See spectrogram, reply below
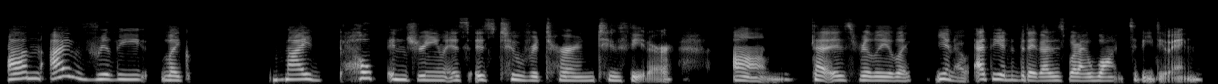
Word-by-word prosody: Um, 270 +3 +4
I 340 +8 +5 0.2
really, 230 -1 +1
like 195 -2 0 0.8
my 230 +2 +3 0.3
hope 285 -1 +1
and 225 -2 +3
dream 195 -1 -1
is 185 +1 -3
is 205 -2 +1
to 220 -3 0
return 180 -1 -1
to 185 -1 -2
theater. - - -2 0.6
Um, 215 +5 0 0.2
that 200 -5 +4
is 195 +2 -2
really, 185 -2 +3
like 170 0 -2 0.2
you 250 -1 +2
know, 150 -8 -8
at 235 0 +5
the 240 -2 +3
end 205 -2 -1
of 195 - -7
the 200 - -1
day, 185 -1 +5
that 175 0 +2
is 185 0 -2
what 180 -1 +3
I 170 0 +2
want 175 0 0
to - - -7
be - - -4
doing. 225 -5 -3
200 Hz, 170 wpm, -23 LUFS, 180-235 Hz, 0.8 s, I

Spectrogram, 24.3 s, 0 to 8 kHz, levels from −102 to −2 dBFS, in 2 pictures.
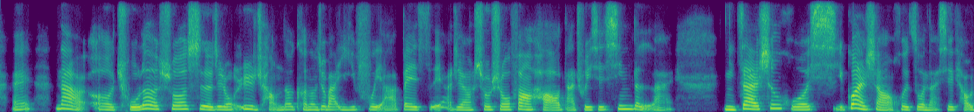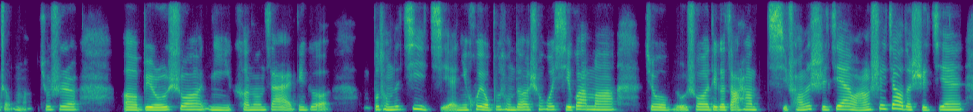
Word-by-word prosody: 诶， 215 +5 -4 0.3
那， 260 -3 +3 0.2
呃， 200 -3 -1
除 190 0 +1
了 255 -1 +3
说 240 0 +1
是 235 -4 +2
这 205 - 0
种 200 0 -1
日 235 -3 +1
常 190 -1 -5
的， 205 0 -3
可 200 0 -6
能 195 0 -2
就 210 +3 -2
把 200 -1 -1
衣 190 0 -4
服 205 0 -6
呀、 - - -3
被 205 -1 0
子 195 - -5
呀， 405 -6 -4
这 190 - -4
样 180 0 -2
收 200 +2 -1
收 200 0 0
放 205 0 +3
好， 175 -4 0
拿出 190 0 -3
一 - - +2
些 190 0 -2
新 235 +4 +1
的 225 - 0
来， 220 -1 -5 0.6
你 205 -2 +4
在 235 +3 +6
生 280 +5 +1
活 200 -6 0
习 205 -2 -1
惯 285 -2 +7
上 195 -5 0
会 205 -2 -2
做 195 0 -1
哪 175 +2 -4
些 195 0 -3
调 190 0 -4
整 210 +6 -8
吗？ 200 +3 -8
就 205 - -5
是， 205 -1 -1 0.5
呃， 185 0 +2
比 190 0 +2
如 185 +1 +6
说， 210 -1 0
你 180 -6 -2
可 180 +1 -4
能 185 +1 0
在 95 - -1
那 185 0 -1
个， 195 +2 -3 0.5
不 210 - 0
同 205 -2 0
的 210 - +1
季 220 +1 0
节， 200 0 -2
你 180 0 0
会 185 +4 0
有 185 - +5
不 200 +3 -4
同 195 -3 -1
的 190 +1 +1
生 215 +3 -5
活 210 0 0
习 205 -2 +1
惯 220 +1 +1
吗？ 195 -1 +1 0.3
就 190 -3 0
比 180 - -10
如 - - 0
说 195 +2 +1
这 195 0 +2
个 190 0 +3
早 185 0 +1
上 200 -1 -1
起 - - 0
床 185 -1 -3
的 220 - +1
时 195 -4 -2
间、 210 +1 +2
晚 170 -2 0
上 180 +3 +1
睡 255 +5 -1
觉 260 -1 +4
的 205 - +2
时 180 -3 0
间， 200 +3 0
200 Hz, 240 characters per minute, -21 LUFS, 190-215 Hz, 0.6 s, 惯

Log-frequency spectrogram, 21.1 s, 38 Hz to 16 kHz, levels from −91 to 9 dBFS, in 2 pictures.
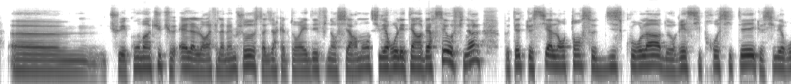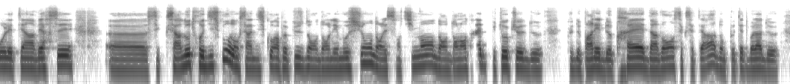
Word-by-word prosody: hem, 105 -4 -2 0.2
tu 110 - -3
es - - -4
convaincu 130 +5 0
qu'elle, 125 -1 +1
elle 110 -1 +3
aurait 110 +1 0
fait 115 - -10
la 105 - -1
même 115 +3 -3
chose. 145 +1 +2
C'est-à-dire 105 +2 -3
qu'elle 105 -3 -6
t'aurait 110 0 -1
aidé 110 +2 -2
financièrement 110 +3 -2
si 130 - -5
les 135 - +6
rôles 135 +1 +5
étaient 130 +1 +3
inversés, 135 +10 +4
au 190 -4 +9
final. 190 +7 +1 0.3
Peut-être 145 0 0
que 135 - -1
si 125 - -2
elle 145 -1 +6
entend 140 +3 +1
ce 150 -2 -4
discours-là 140 +4 +3
de 120 -2 -4
réciprocité, 140 +4 +1
que 120 - -6
si 105 +6 -7
les 130 - +2
rôles 130 +1 0
étaient 130 +1 -2
inversés, 125 +4 +1 0.5
heu, 110 -1 -2
c'est - - -12
que - - -9
c'est - - 0
un 125 - 0
autre 155 -2 +4
discours. 145 - +1
Donc, 135 -6 +1
c'est - - -6
un 120 - -4
discours 120 +4 -5
un 125 - -2
peu 125 - -3
plus 135 -3 -4
dans 120 -2 -3
dans 115 0 -5
l'émotion, 125 +8 -2
dans 135 - -1
les 110 - -4
sentiments, 135 +7 -2
dans 115 -4 -2
dans 115 +1 -5
l'entraide 125 +6 -4
plutôt 135 -3 -1
que 130 0 -3
de 115 -2 -3 0.3
que 120 - -10
de 115 0 -5
parler 120 +3 +1
de 110 0 -3
prêt, 130 +4 +4
d'avance 125 +2 -1
et - - -10
cetera. 125 +6 -4
Donc, 120 -4 -6
peut-être, 115 +1 -7
voilà, 120 0 +1
de 105 -2 -6
125 Hz, 215 wpm, -21 LUFS, 115-140 Hz, 0.5 s, au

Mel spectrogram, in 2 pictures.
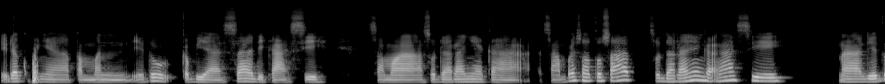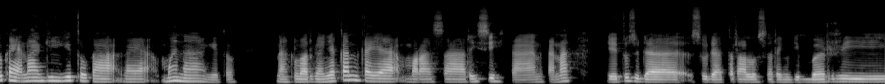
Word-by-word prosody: jadi 140 0 +1
aku - - -14
punya 115 -3 +1
teman, 105 0 -3
itu 150 +7 -1
kebiasa 115 +4 +1
dikasih 115 +1 -2 0.4
sama 110 -1 +1
saudaranya 120 +2 -1
Kak. 105 -3 -4
Sampai 110 +11 -2
suatu 165 -2 +1
saat 175 +4 +2 0.2
saudaranya 145 +4 +1
nggak 155 -4 +2
ngasih. 175 -6 +1 0.6
Nah 125 -1 +3
dia 130 +1 +4
itu 200 - +1
kayak 170 -5 +5
nagih 165 +1 +3
gitu 160 -3 0
Kak, 130 -2 +1
kayak 125 0 -3
"mana?" 145 -3 +1
gitu. 110 +1 -8 0.4
Nah 120 - -1
keluarganya 125 +3 +2
kan 205 0 +5
kayak 140 -6 +2
merasa 120 0 0
risih 135 +2 -2
kan 110 +1 -3
karena 145 +7 0 0.3
dia 120 0 0
itu 160 - -1
sudah 120 -6 +3
sudah 115 -2 -2
terlalu 120 0 0
sering 115 -1 -5
diberi, 125 +3 +1
125 Hz, 140 wpm, -22 LUFS, 115-145 Hz, 0.6 s, kayak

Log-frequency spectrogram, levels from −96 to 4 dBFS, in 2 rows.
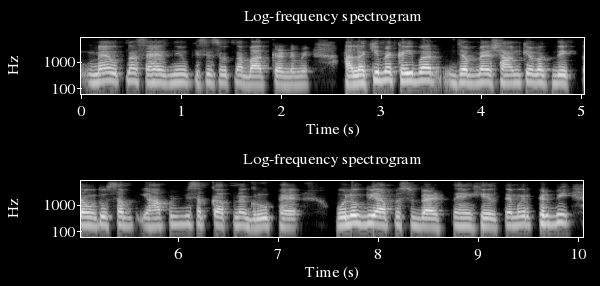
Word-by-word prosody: मैं 190 +2 +4
उतना 195 +1 -2
सहज 175 -3 -1
नहीं 170 +1 -4
हूँ, 175 - -5
किसी 175 +1 -9
से 170 0 -9
उतना 165 +1 -4
बात 145 0 +2
करने 145 -1 -2
में। 145 +1 -9 0.4
हालाँकि 165 +7 +4
मैं 215 +1 +3
कई 195 0 +7
बार 205 0 +6 0.2
जब 175 -2 +4
मैं 180 0 +4
शाम 165 +1 0
के 185 - -1
वक़्त 170 -1 -5
देखता 165 +1 0
हूँ, 175 -1 +1
तो 185 - -1
सब 180 -1 -2
यहाँ 165 0 -2
पर 190 - -7
भी 200 - -7
सबका 190 -1 -3
अपना 175 0 -4
ग्रुप 165 +2 -4
है, 155 -1 0 0.4
वो 175 - +3
लोग 210 +1 +6
भी 205 0 +5
आपस 180 0 +1
में 175 - -9
बैठते 155 +1 +2
हैं, 165 0 -2
खेलते 160 +1 -3
हैं, 180 - -2
मगर 190 0 -2
फिर 205 -2 +3
भी 215 +2 -3
175 Hz, 255 wpm, -16 LUFS, 165-190 Hz, 0.4 s, कई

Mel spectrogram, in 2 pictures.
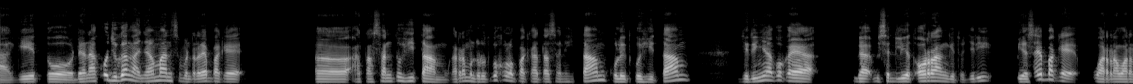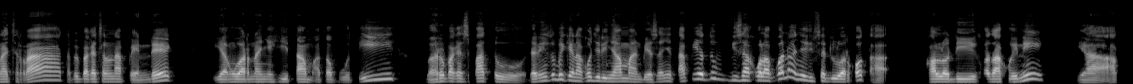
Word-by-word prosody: gitu, 125 -1 +1
dan 130 +6 0
aku 155 +8 +3
juga 180 +6 +5
nggak 150 -10 0
nyaman 185 +4 +4
sebenarnya 145 0 0
pake, 130 -2 +1 0.8
eee, 120 -1 +3
atasan 125 +4 -2
tuh 170 - -3
hitam, 125 -7 +2
karena 160 +2 -2
menurutku 130 -5 -4
kalau - - -1
pakai 135 -1 -3
atasan 130 0 -5
hitam, 180 +10 +2
kulitku 130 -5 -2
hitam, 205 - +2 0.5
jadinya 150 +10 0
aku 195 - -3
kayak 145 -4 +6 0.4
nggak 140 -1 +2
bisa 145 +1 -3
dilihat 140 +1 0
orang 160 -2 +6
gitu, 120 -2 -9
jadi 160 +10 -6 0.2
biasanya 135 - 0
pakai - - +1 0.2
warna-warna 125 -1 +2
cerah, 200 +7 +2
tapi 130 - -10
pakai 130 - +1
celana 130 0 -2
pendek 120 - 0 0.4
yang 120 0 -1
warnanya 120 0 0
hitam 120 0 -2
atau 110 - -6
putih, 190 - -5 0.3
baru 145 0 -1
pakai 140 -2 +1
sepatu, 135 -7 -3
dan 130 +5 0
itu 180 - -7
bikin 200 -5 +1
aku 160 +3 -1
jadi 150 -5 0
nyaman 135 -3 0
biasanya, 135 +6 -4
tapi 240 - +1
itu 275 0 -7
bisa 195 -3 -2
kulakukan 195 - +2
hanya 220 -9 0
bisa 165 - -4
di - - -5
luar 135 -2 +4
kota, - - -1 0.4
kalau 125 0 +4
di 125 0 -1
kotaku 130 0 +3
ini 230 - 0 0.4
ya - - -1
ak - - -5
140 Hz, 175 wpm, -24 LUFS, 125-180 Hz, 0.8 s, kayak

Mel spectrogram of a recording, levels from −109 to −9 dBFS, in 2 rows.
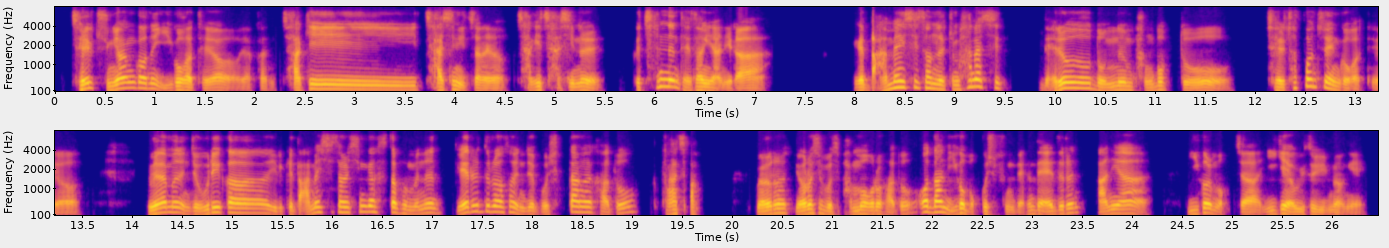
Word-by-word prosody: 제일 150 +6 +4
중요한 190 +2 +3
거는 180 -3 +1
이거 125 -2 0
같아요. 110 -7 -1
약간 85 +1 -10
자기 145 0 +1
자신 - - 0
있잖아요. 90 0 -1
자기 - - -3
자신을 120 +1 -2 0.3
그 - - -5
찾는 240 0 +3
대상이 115 - +1
아니라 - - 0 0.9
그니까 - - +3
남의 210 +1 +3
시선을 195 -8 +1
좀 145 - -4
하나씩 235 +5 0 0.3
내려놓는 135 - +2
방법도 105 -7 -3 0.3
제일 115 -1 +2
첫 190 +10 -9
번째인 250 0 +3
거 460 - 0
같아요. - - -6 0.7
왜냐면 180 0 +5
인제 115 -1 -4
우리가 160 +3 +3
이렇게 110 -1 -5
남의 175 - -2
시선을 180 0 -1
신경 200 +2 0
쓰다 180 -1 +1
보면은 150 +3 -3 0.2
예를 210 +3 +2
들어서 195 -3 0
인제 115 +1 -3
뭐 100 -2 -7
식당을 185 - 0
가도 180 +1 -4 0.2
다 - - -7
같이 - - -3
밥 - - -6 0.5
뭐 - - +3
여럿 155 0 +3
여럿이 150 0 +3
모여서 110 - -4
밥 110 - -9
먹으러 125 0 +2
가도 - - -5
'어 195 - +6
난 190 -1 +5
이거 160 - +3
먹고 - - -7
싶은데.' - - -8
근데 - - -1
애들은 135 +8 -1 0.2
'아니야 145 -8 0 0.4
이걸 130 +7 +3
먹자. 95 -3 -3
이게 125 +7 +1
여기서 100 +1 0
유명해. 80 -4 -6
150 Hz, 340 characters per minute, -23 LUFS, 115-185 Hz, 0.9 s, 어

